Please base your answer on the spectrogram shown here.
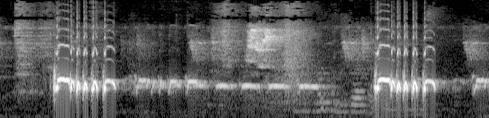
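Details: Local zebra dove singing, used as a lure to get other doves to sing: two loud, rapidly pulsed, ringing cooing bursts separated by a steady humming coo, with faint higher chirps from other birds in the background.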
